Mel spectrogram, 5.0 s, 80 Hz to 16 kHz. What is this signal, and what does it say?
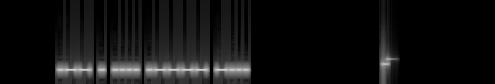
Morse code, heard as a keyed tone, about 36 wpm, 700 Hz. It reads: WEH1B
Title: Five Challenging Letter-Number Combinations 35wpm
